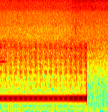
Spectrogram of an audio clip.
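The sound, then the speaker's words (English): Telephone dial tone as a call is being placed: a steady, loud tone at a single constant pitch that stops abruptly after under two seconds, leaving a faint low hum. “This is great radio. Dialing.”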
